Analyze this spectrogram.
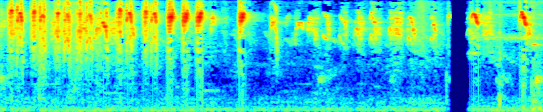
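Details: Singing sogon (sunbird), kept to provoke other birds: a run of sharp, very high chirps and twittering notes over the first two seconds, then sparser thin chips, with steady low hum underneath.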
